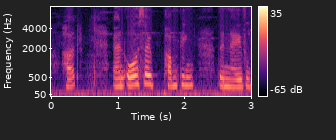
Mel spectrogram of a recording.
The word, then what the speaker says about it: Har: would know is creation h-a-r pronounce h-u-d we want to strike the roof of the mouth with the tip of the tongue as we chat hut and also pumping the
